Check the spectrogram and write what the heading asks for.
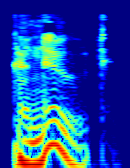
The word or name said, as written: Canutish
